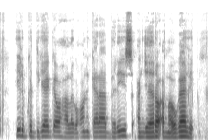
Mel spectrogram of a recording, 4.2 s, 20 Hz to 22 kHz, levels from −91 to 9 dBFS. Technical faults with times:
0.32-3.04 automatic gain rising

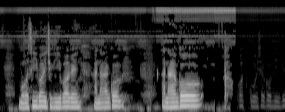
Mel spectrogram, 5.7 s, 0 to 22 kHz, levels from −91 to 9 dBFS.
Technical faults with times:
4.71-5.71 one channel inverted

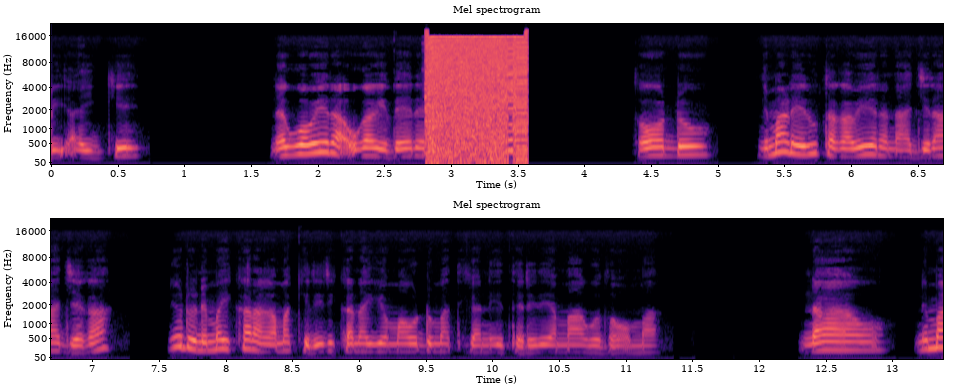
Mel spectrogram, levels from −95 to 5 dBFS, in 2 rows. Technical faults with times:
2.80-3.57 samples built from the wrong bytes

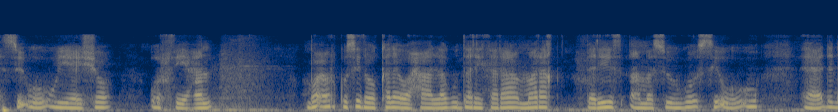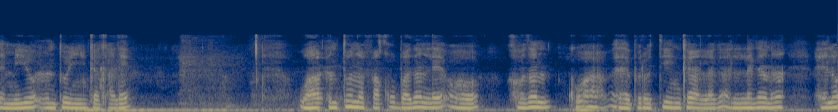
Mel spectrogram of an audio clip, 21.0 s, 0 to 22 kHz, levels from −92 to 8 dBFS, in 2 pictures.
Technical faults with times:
0.00-20.95 MP3 compression

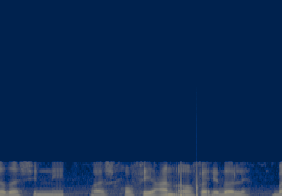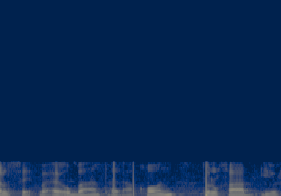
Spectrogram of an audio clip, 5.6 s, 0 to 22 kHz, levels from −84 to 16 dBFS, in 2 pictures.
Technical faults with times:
0.57-0.63 packet loss with last packet repeated
1.81-2.00 loud pop
3.96-4.19 loud pop
4.88-4.92 loud pop
5.19-5.25 packet loss with last packet repeated

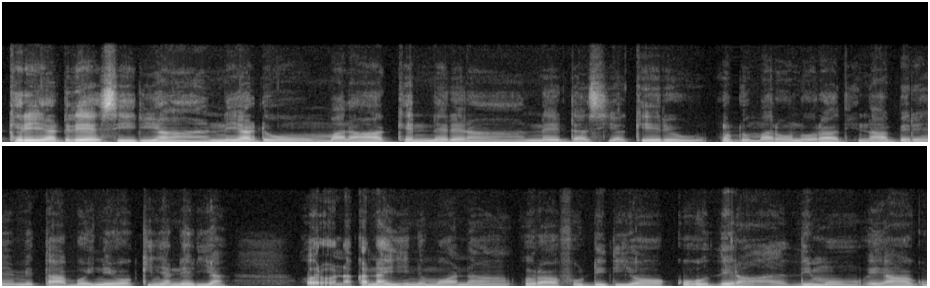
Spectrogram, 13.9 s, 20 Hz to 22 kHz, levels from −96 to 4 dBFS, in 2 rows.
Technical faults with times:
1.87-1.89 lost LE Audio frames
5.49-5.54 lost LE Audio frames

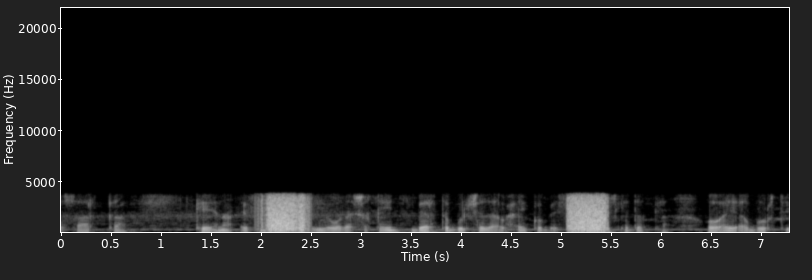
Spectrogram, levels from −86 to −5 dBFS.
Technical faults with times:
0.00-7.29 Bluetooth CVSD headset codec
1.69-2.76 wireless microphone noise hit
4.92-5.61 wireless microphone noise hit

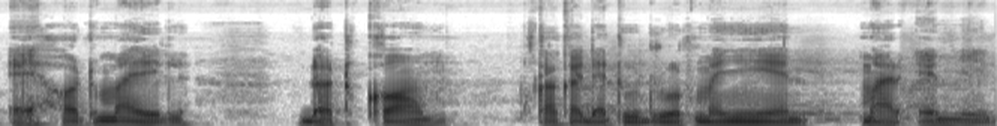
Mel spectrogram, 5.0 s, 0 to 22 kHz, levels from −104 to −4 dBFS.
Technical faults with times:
2.77-4.99 feedback echo between two devices

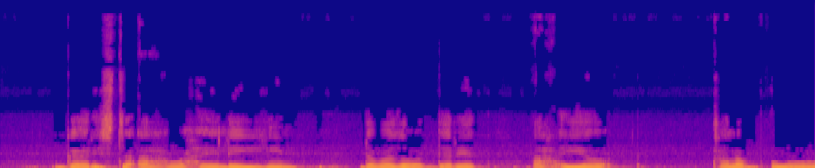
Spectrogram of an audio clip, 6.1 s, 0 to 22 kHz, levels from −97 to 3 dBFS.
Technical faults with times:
none

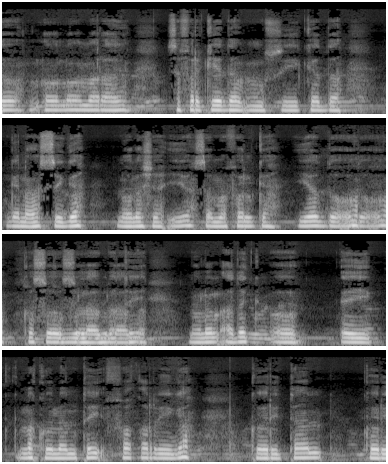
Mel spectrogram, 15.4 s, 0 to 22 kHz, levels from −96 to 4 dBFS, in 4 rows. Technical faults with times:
7.30-9.12 doubled audio track

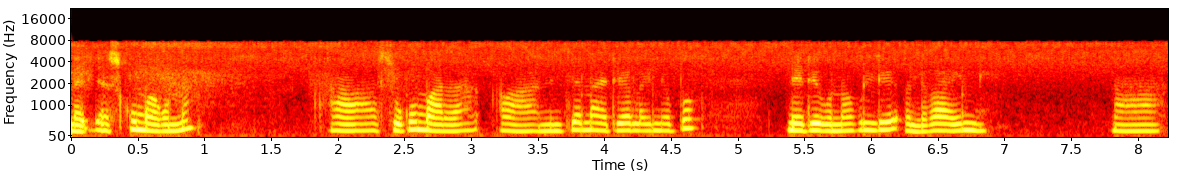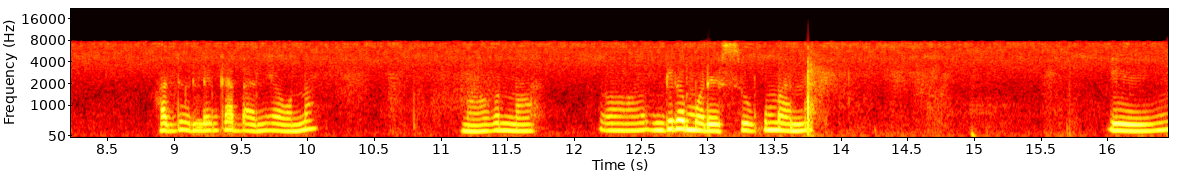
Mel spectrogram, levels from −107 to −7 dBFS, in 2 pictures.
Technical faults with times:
0.00-16.46 low bit depth with noise shaping

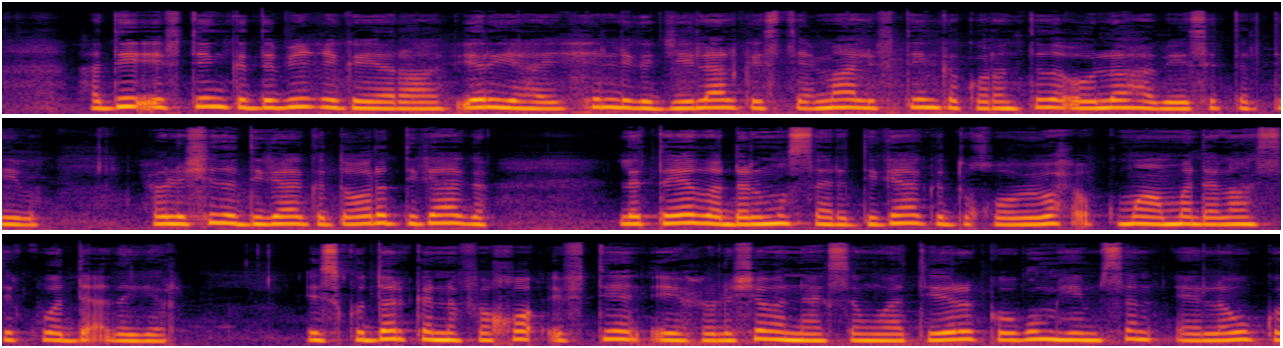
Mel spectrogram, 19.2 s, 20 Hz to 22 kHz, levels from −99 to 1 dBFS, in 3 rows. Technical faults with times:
none

